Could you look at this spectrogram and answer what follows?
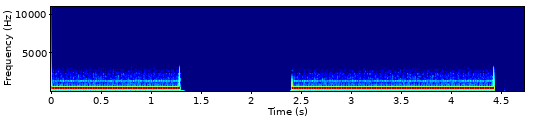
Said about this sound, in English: So we're going to get her on the phone this morning, and you can hear what she's saying and then what the real lyrics are and why I think it's so funny. We're dialing up my wife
